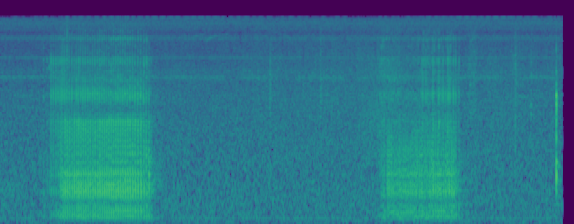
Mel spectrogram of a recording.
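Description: Two rough, rattling snores about three seconds apart against quiet room noise; ordinary snoring.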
